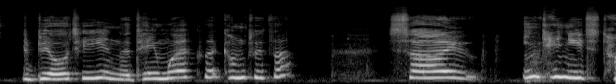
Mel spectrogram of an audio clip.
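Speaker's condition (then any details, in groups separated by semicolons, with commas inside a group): Ataxic cerebral palsy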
